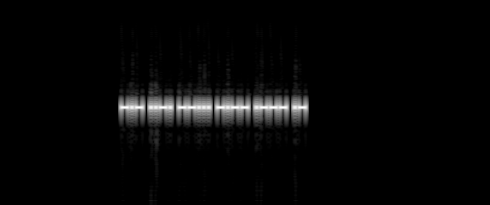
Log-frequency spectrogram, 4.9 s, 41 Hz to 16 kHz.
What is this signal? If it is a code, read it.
Morse code, heard as a keyed tone, about 49 wpm, 700 Hz. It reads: KF7YJA
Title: USA Call Signs - 6 Characters - Repeated 3x - 50wpm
